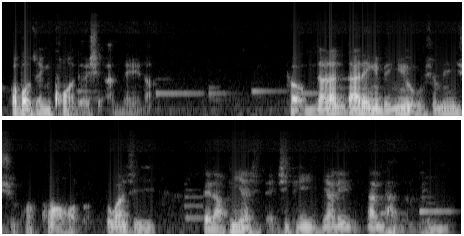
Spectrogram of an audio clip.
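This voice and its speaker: A man's voice: fairly low pitch, animated, a little fast, muffled recording, faint music behind. A man giving a casual lesson on reading aloud, thinking aloud with many fillers and restarts. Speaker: Taiwanese reading coach.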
